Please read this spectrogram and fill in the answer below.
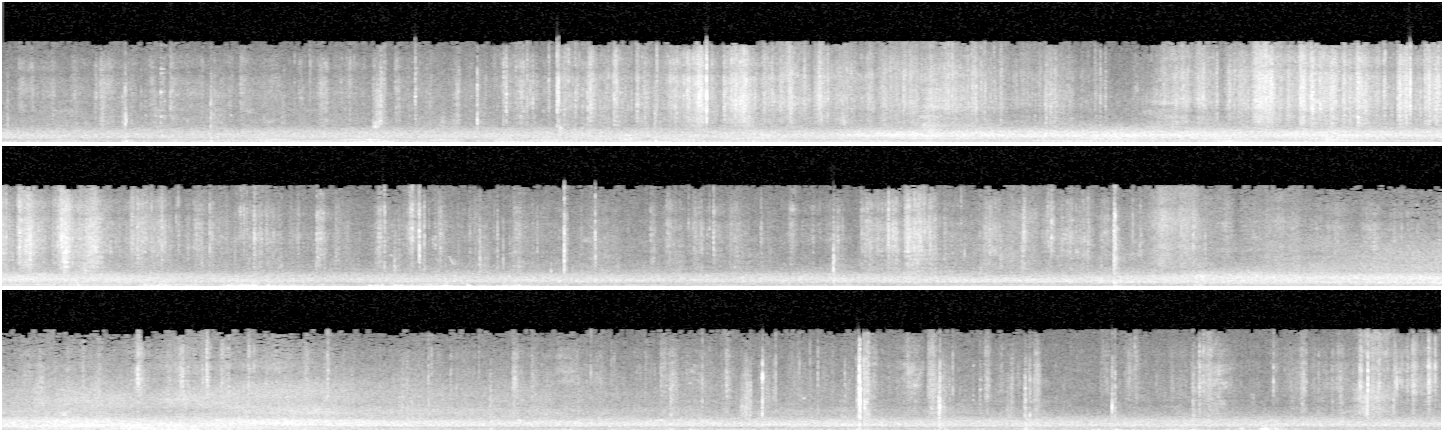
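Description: Footsteps crunching on loose gravel under steady wind noise, with a low whining tone over the first dozen seconds and a louder rush of noise a little past the middle.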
